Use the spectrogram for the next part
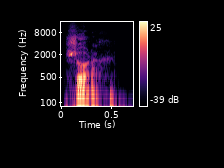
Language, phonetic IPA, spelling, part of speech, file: Russian, [ˈʂorəx], шорох, noun, Ru-шорох.ogg
- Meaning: 1. rustle (soft, crackling sound) 2. rough surface 3. thin broken ice; grease ice, pancake ice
